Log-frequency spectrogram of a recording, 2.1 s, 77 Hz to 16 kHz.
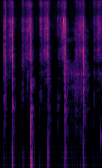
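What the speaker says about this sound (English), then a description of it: "All right, I feel like I'm flipping too fast through the cards. Let's do 2 more shuffles here." A deck of playing cards being shuffled up close, with quick riffling bursts and soft slaps repeating about every half second, fairly quiet and with no talk.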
